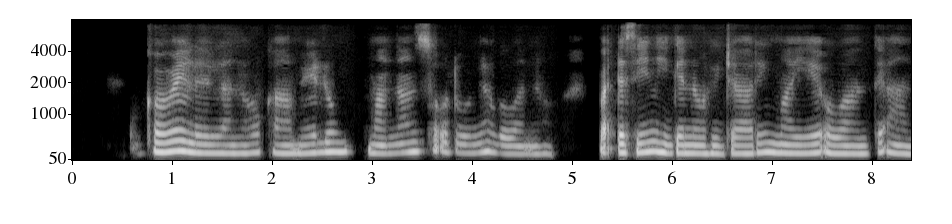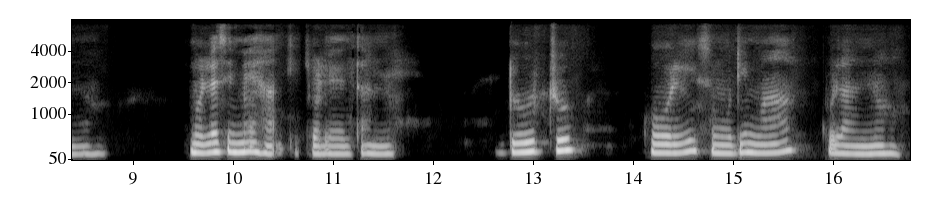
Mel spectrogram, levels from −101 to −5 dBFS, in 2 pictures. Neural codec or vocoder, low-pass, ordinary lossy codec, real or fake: codec, 24 kHz, 1.2 kbps, DualCodec; 7.2 kHz; AAC, 32 kbps; fake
